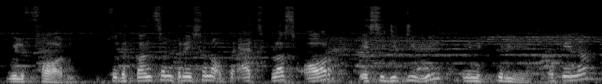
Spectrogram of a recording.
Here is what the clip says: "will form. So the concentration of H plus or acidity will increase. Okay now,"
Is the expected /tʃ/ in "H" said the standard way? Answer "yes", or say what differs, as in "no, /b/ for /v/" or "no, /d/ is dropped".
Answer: no, /s/ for /tʃ/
